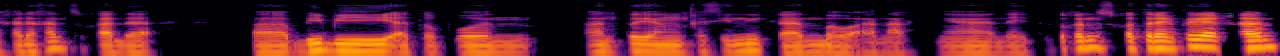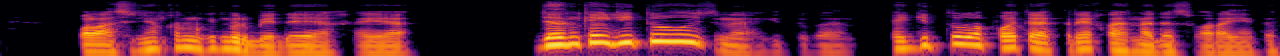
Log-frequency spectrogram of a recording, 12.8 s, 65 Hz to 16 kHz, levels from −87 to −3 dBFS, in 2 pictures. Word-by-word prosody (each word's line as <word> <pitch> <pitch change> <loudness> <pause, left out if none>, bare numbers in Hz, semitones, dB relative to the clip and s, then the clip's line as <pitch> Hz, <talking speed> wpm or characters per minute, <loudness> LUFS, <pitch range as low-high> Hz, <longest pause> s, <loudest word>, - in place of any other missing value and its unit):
kadang 100 +1 -5
kan - - -8
suka 130 - -12
ada, 90 0 -5 0.6
eee, 90 0 -4
bibi 105 -1 0
ataupun 90 0 -7 0.2
tante 95 +2 -7
yang 95 -2 -3
ke 95 - -15
sini 100 +3 -7
kan 90 +2 -5
bawa 85 -2 -6
anaknya, 85 +2 -11
nah 85 0 -13
itu 85 - -30 0.2
kan 140 - 0
suka 145 0 -5
teriak-teriak 150 +3 +4
kan. 150 +3 +3 0.3
Pola 100 -1 +3
asuhnya 120 +8 -4
kan 155 +3 -1
mungkin 140 0 -3
berbeda 90 -8 +1
ya, 90 -2 0
kayak, 90 -2 -4 0.6
“Jangan 195 +6 +7
kayak 250 +1 +7
gitu!" 275 -2 +7
ceunah, 90 -4 -8
gitu 95 -2 -25
kan. 90 -1 -14 0.2
Kayak 140 0 -3
gitu 220 +5 +1
loh, 195 -3 +4
pokoknya 150 -3 +3 0.2
teriak-teriaklah, 130 -4 -1
nada 95 -2 -1
suaranya 85 -2 -5
95 Hz, 185 wpm, -22 LUFS, 90-140 Hz, 0.6 s, Jangan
